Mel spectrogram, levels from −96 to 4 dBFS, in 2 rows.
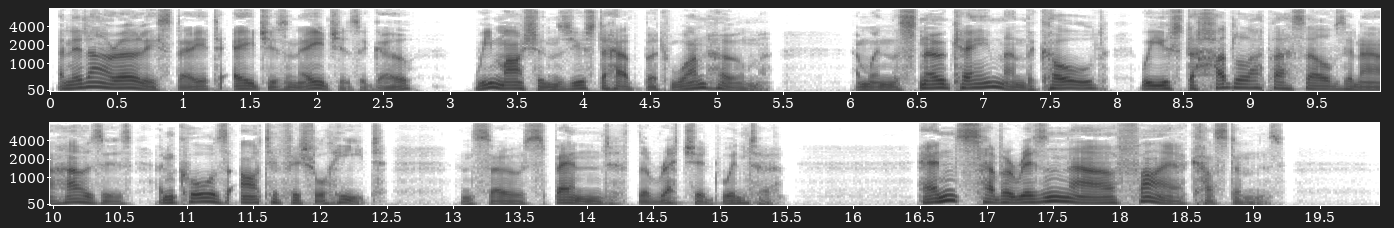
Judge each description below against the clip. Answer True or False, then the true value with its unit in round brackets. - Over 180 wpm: False (150 wpm)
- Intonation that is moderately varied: False (6.5 semitones)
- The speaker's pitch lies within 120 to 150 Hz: False (105 Hz)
